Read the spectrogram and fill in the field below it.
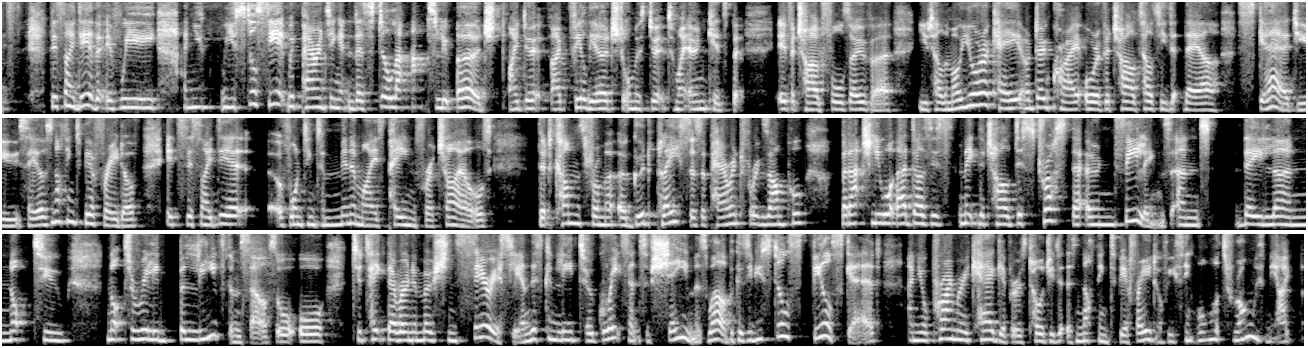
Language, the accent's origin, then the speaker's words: English; United Kingdom; I'm British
